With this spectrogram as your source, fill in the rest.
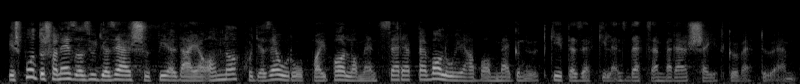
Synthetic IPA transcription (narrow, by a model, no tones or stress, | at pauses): eːʃpo̞n̪t̪o̞ʃɒnɛzɒzyɟɒzɛlʃøːpeːld̪aːjɒ̰ʔɒnːɒkho̞ɟɒzɛuɾoːpɒjipɒrlɒmɛnt̪sɛɾɛpɛvɒloːjaːbɒmːɛɡnø̰ːt̪keːt̪ɛzɛ̰rkilɛ̰nzd̪ɛt̪sɛmbɛɾɛlʃɛjiːt̪kø̞vɛ̰t̪ø̰ːɛ̰n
